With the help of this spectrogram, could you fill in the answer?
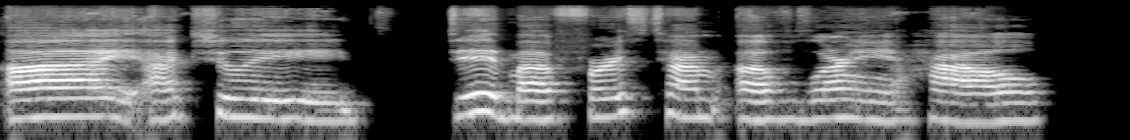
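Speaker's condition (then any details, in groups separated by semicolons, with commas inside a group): Down syndrome; three copies of 21st chromosome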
